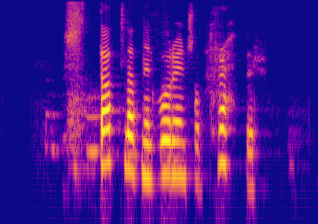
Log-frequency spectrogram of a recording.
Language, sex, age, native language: Icelandic, female, 30-39, Icelandic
